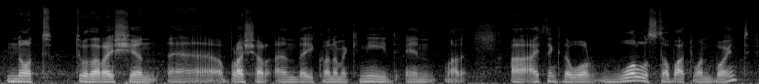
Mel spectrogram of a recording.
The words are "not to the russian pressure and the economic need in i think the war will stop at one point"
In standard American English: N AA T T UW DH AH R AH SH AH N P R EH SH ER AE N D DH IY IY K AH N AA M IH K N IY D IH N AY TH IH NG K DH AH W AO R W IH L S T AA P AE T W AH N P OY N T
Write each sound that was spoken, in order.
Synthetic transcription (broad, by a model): N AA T T UW DH AH R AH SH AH N B R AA SH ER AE N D DH IY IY K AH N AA M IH K N IY D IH N AY TH IH NG K DH AH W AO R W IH L S T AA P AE T W AH N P OY N T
